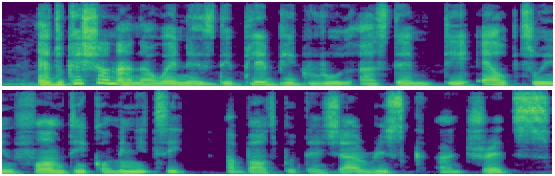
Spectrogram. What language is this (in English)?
Nigerian Pidgin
